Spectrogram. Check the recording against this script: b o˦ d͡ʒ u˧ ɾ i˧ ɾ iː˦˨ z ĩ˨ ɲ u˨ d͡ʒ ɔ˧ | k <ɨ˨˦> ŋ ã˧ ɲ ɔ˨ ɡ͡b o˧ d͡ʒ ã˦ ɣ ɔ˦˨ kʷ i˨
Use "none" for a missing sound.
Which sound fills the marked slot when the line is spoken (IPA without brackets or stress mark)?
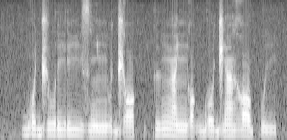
ɨ˨˦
